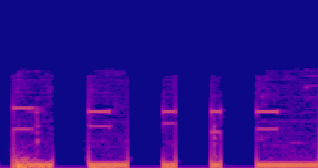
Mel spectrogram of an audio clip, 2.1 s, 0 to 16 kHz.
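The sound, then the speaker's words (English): Telephone keypad touch tones entering a five-digit zip code into an automated phone menu: five separate beeps of varying length, with the last one held longest. “Using your phone's keypad, please enter your 5-digit zip code.”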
